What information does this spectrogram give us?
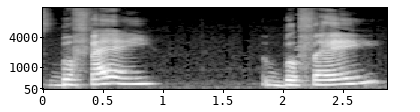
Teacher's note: if the stress is on the second syllable, it's buffet.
